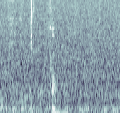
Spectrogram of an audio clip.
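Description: A young man murmurs briefly nearby.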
